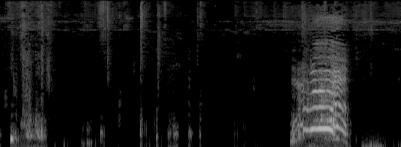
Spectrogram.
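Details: Kampung goat, an active village goat, giving one loud wavering bleat with a strong harmonic stack near the end, after scattered soft knocks and rustling.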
